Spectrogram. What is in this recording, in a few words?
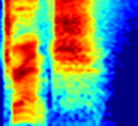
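"drench", American English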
